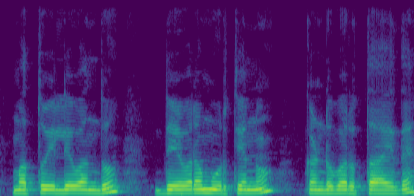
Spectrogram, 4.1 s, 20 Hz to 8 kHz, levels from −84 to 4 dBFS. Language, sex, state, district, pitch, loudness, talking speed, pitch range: Kannada, male, Karnataka, Bidar, 155 Hz, -15 LUFS, 115 wpm, 150-160 Hz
